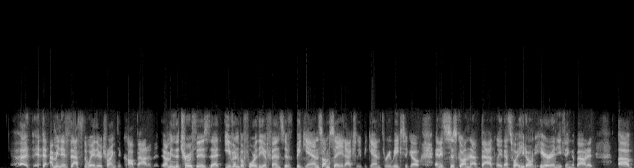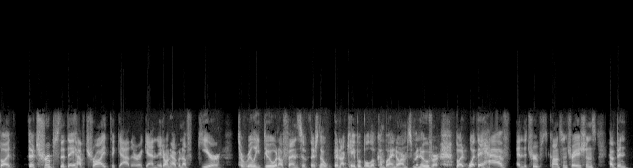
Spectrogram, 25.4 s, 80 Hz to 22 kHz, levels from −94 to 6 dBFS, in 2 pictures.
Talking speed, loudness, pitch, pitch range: 210 wpm, -20 LUFS, 150 Hz, 125-170 Hz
